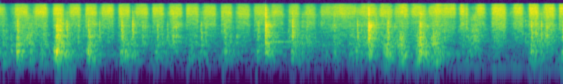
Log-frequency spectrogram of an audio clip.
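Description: Paste wax being buffed off a planer with a cloth, a steady close rubbing swish in uneven strokes with no voices.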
